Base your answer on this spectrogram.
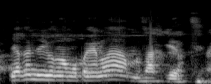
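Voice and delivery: ordinary talk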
